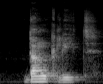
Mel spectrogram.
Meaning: a song of thanksgiving
- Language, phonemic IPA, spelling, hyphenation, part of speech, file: Dutch, /ˈdɑŋk.lit/, danklied, dank‧lied, noun, Nl-danklied.ogg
